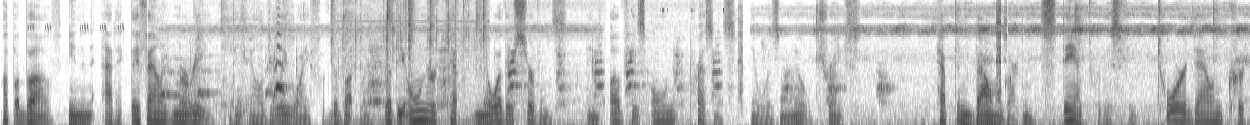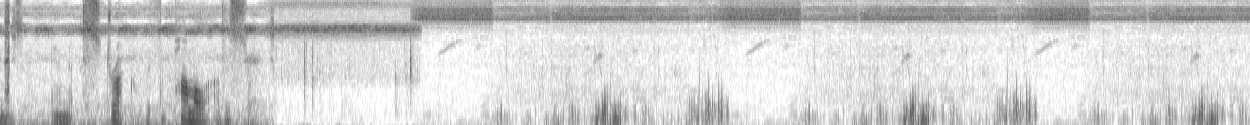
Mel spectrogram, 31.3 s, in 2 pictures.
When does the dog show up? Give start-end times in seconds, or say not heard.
1.9-11.2.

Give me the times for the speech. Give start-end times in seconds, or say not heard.
0.0-10.8, 11.7-18.8.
